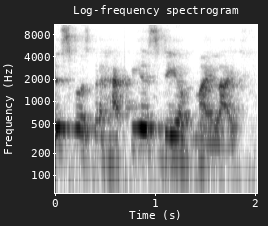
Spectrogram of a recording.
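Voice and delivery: normal talking voice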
